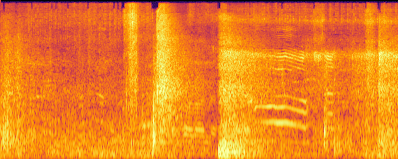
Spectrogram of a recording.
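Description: Diwali firecrackers pop and crack outdoors among a group of people, with a sharp loud burst near the middle and smaller snaps around it while voices chatter throughout.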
